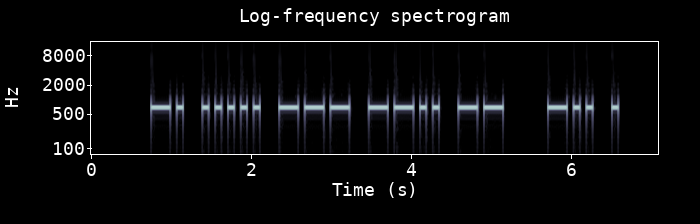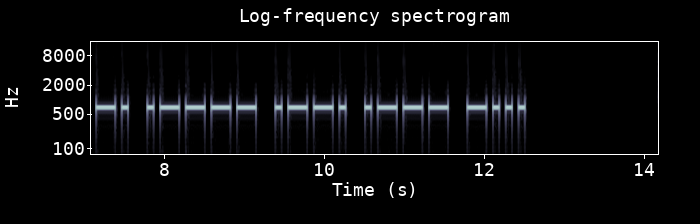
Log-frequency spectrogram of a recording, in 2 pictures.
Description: Morse code, heard as a keyed tone, about 16 wpm, 700 Hz. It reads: N5OZM DE N1PJB
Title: USA Callsign DE Callsign - 5 Characters - 15wpm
